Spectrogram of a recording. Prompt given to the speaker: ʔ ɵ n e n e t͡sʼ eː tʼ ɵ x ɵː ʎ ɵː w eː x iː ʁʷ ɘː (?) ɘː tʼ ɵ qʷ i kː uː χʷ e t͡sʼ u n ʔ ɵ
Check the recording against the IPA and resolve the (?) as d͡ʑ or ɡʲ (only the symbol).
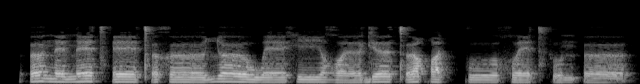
ɡʲ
